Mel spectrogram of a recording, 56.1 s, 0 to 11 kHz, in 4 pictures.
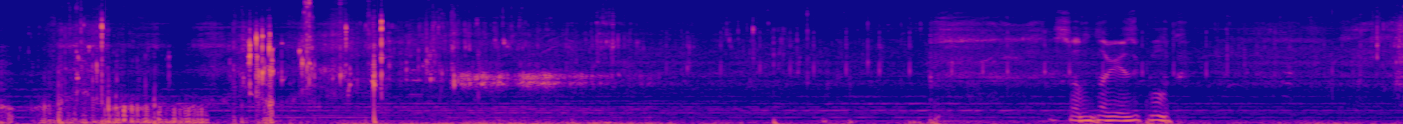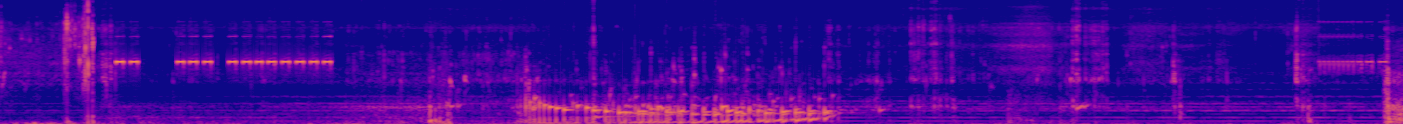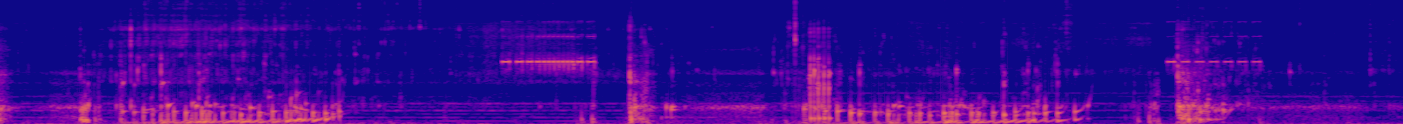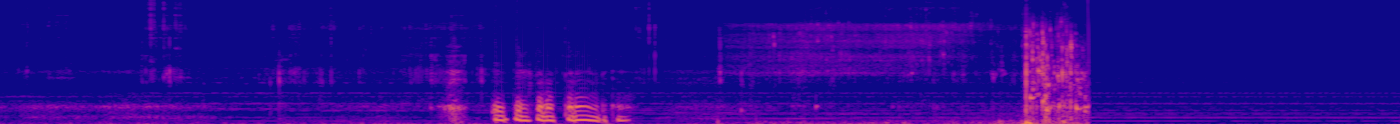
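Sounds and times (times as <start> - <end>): underwater exhaled air bubbling: 0.0 - 6.0, 17.6 - 25.0, 27.9 - 32.3, 34.0 - 44.2, 46.3 - 48.5, 51.9 - 53.0
metal detector beeps: 15.1 - 17.4, 27.2 - 28.0, 33.1 - 34.1, 39.7 - 40.7.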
